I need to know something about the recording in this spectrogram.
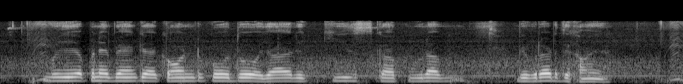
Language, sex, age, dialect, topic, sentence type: Hindi, male, 18-24, Kanauji Braj Bhasha, banking, question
